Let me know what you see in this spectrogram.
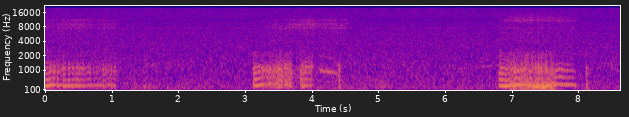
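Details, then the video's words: Chihuahua snoring in its sleep, with three long, raspy, whistle-toned snores roughly every three to four seconds. The last snore is the loudest and roughest, and the room is quiet between breaths. "Chihuahua snoring"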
